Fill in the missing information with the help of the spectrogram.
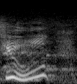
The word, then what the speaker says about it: Pugh: N-E-D-D-I-E. Neddy? What was next? – Neddy Pugh Seagoon. – Pugh? P-H-E-W? – No. It's pronounced Pugh, but it's spelt Pug. – Pug, yes. P-U-G-H.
